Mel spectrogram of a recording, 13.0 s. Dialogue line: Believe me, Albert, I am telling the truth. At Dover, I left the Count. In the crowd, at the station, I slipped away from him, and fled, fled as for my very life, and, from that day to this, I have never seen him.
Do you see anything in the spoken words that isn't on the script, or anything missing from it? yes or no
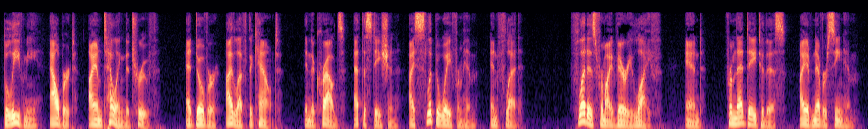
yes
